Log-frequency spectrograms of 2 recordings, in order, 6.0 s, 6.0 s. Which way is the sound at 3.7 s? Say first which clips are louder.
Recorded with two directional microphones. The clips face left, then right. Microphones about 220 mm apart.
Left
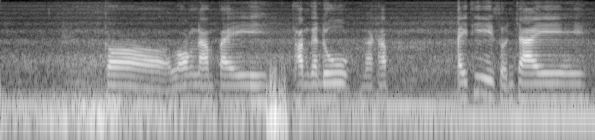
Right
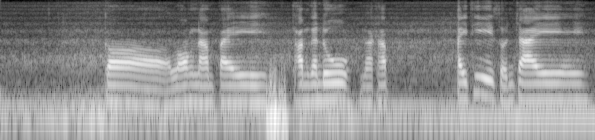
Right 5 dB; 50° right (ahead or behind).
